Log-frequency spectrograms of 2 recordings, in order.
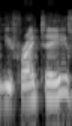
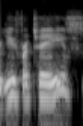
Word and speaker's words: Euphrates: of rivers and then the fourth is the Euphrates or Euphrates I've heard it pronounced both ways and this also plays into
